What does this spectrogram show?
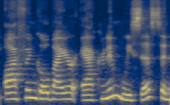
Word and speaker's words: WiCyS: We often go by our acronym WiCyS, and it's spelled WiCYS. We pronounce it WiCyS like we sisters because that's exactly what we are.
